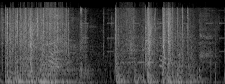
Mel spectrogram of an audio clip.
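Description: Loud bursts of gunfire and an explosion in the shooter game Valorant, dense rapid shots in two clusters separated by a short lull, with a voice talking over the action.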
